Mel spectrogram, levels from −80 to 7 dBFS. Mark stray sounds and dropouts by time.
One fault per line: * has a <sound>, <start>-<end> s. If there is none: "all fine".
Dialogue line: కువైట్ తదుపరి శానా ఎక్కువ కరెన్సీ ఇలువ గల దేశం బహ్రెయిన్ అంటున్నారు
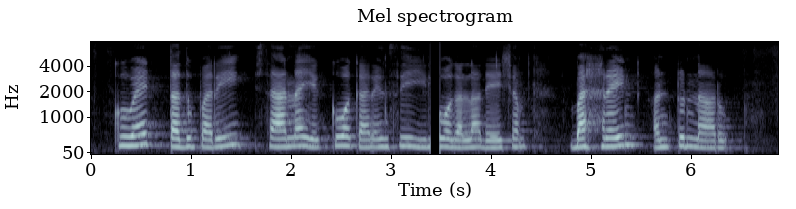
* has a dropout, 3.4-3.5 s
